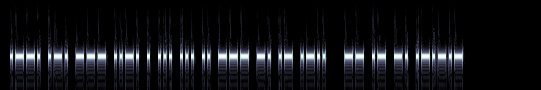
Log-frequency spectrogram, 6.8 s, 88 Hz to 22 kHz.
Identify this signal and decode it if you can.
Morse code, heard as a keyed tone, about 36 wpm, 700 Hz. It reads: PROFESSIONAL MAN.
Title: Sentences from Top 1000 Words - Review Part 4 - 35wpm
